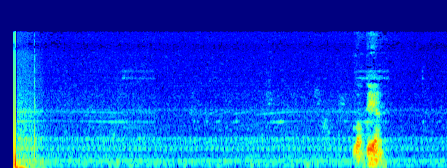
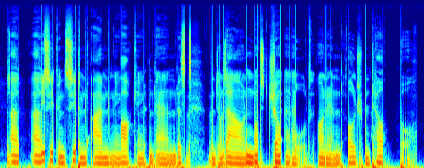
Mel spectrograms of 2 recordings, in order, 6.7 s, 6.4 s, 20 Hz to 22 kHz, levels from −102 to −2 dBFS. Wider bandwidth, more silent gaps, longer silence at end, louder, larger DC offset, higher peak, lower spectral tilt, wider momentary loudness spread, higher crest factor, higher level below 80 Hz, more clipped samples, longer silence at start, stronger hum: second, 11.5 kHz vs 14.5 kHz; neither; first, 0.95 s vs 0.05 s; about the same, -29 LUFS vs -27 LUFS; neither; about the same, -6 dBFS vs -8 dBFS; about the same, -7 dB/octave vs -6.5 dB/octave; first, 30 LU vs 8 LU; first, 30 dB vs 18 dB; second, -46 dBFS vs -36 dBFS; neither; about the same, 0.2 s vs 0.1 s; neither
